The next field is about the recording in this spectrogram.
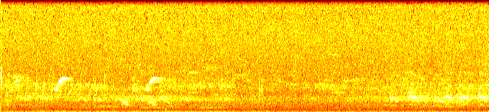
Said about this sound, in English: Did you hear that? That was a fly-down cackle coming from Dead Skunk Hollow right out to our front.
